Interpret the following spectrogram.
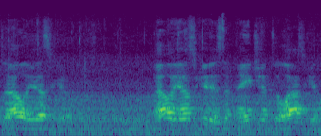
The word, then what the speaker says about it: Alyeska: That word is actually pronounced Alyeska.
